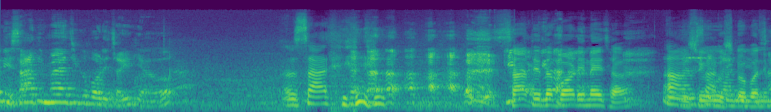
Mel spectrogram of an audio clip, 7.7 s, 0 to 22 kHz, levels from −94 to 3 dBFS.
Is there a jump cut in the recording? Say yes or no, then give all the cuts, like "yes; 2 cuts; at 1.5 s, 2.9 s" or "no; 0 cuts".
no; 0 cuts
